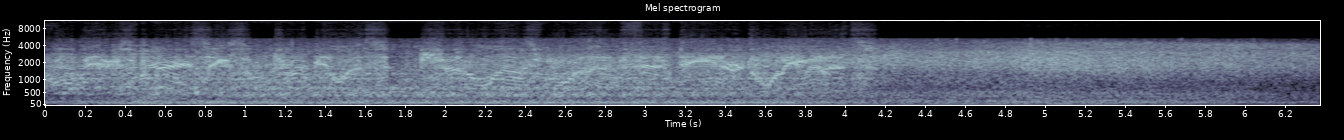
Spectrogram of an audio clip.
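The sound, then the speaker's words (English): A loud, steady roar of an airplane in flight fills the whole stretch, dipping slightly toward the end, with indistinct muffled voices blending into the engine drone. “Who is flying this plane?”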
